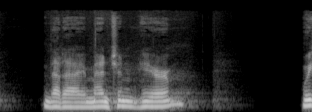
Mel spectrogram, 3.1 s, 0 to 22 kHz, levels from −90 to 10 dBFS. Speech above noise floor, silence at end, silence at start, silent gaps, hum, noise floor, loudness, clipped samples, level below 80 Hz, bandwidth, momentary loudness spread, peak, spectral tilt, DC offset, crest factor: 41 dB; 0 s; 0.45 s; 2.61-3.00 s; none; -60 dBFS; -20 LUFS; under 0.1%; -62 dBFS; 15.5 kHz; 11 LU; -2 dBFS; -7.5 dB/octave; under 0.1%; 18 dB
